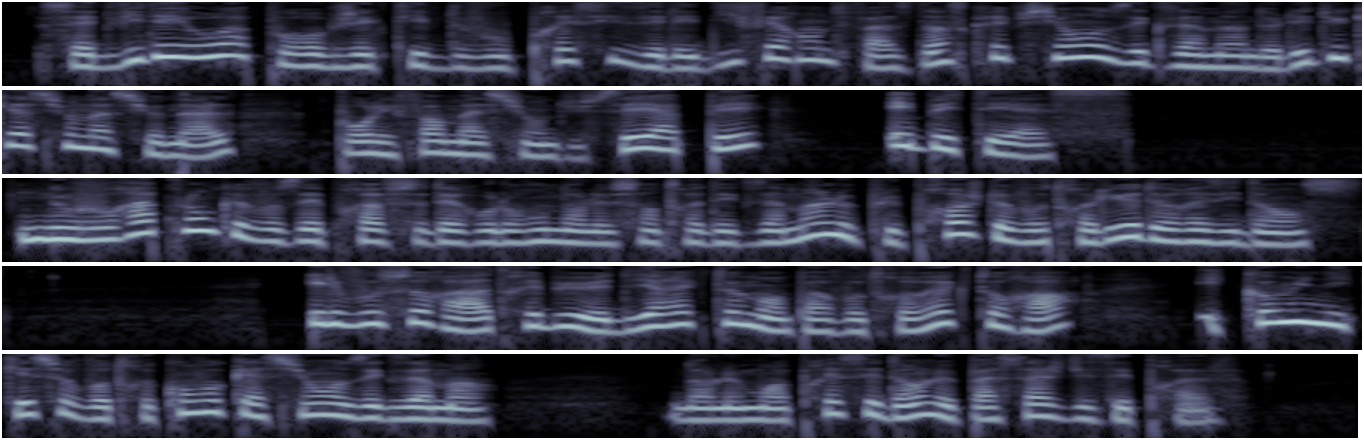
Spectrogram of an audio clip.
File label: ELearning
